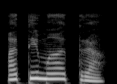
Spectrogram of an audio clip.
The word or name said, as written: ಅತಿಮೂತ್ರ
